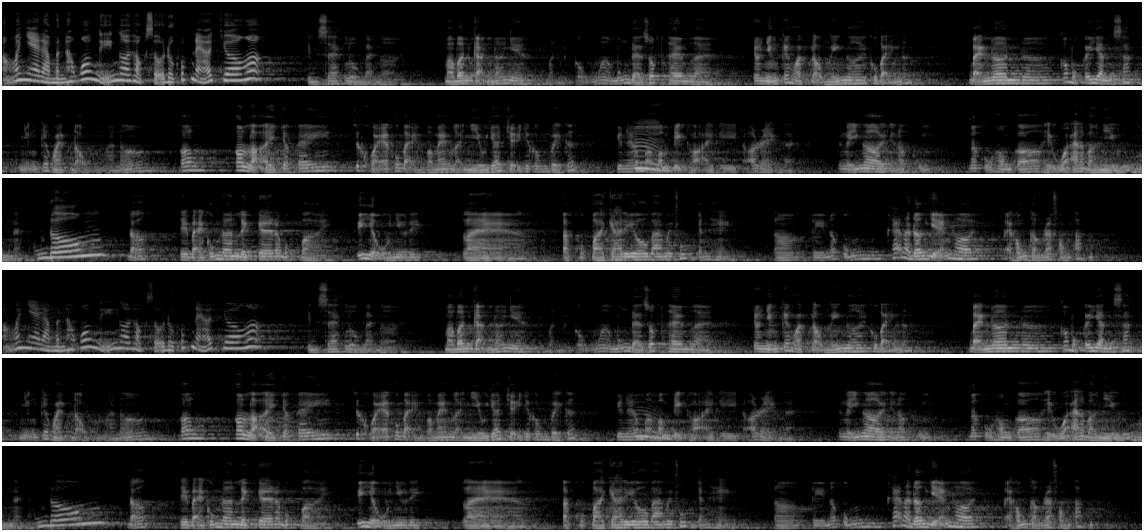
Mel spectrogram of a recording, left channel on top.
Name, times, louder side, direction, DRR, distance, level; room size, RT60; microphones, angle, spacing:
voice 1, 0.0-2.6 17.7-18.1 23.1-23.9, left 4 dB, 85° left, 16 dB, 0.6 m, -29 dB
voice 2, 3.1-4.1 4.4-7.1 7.5-9.1 9.7-13.4 13.7-17.2 17.5-19.3 19.8-20.7 21.1-23.0 24.1-24.2 24.6-27.0 27.4-30.2 30.5-33.7, equal, 5° left, 7 dB, 1.1 m, -32 dB
21.5 x 21.0 x 8.9 m, 2.1 s
head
